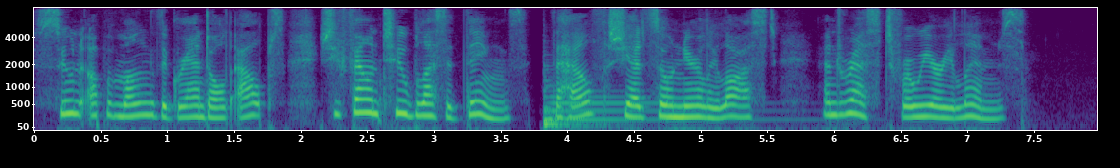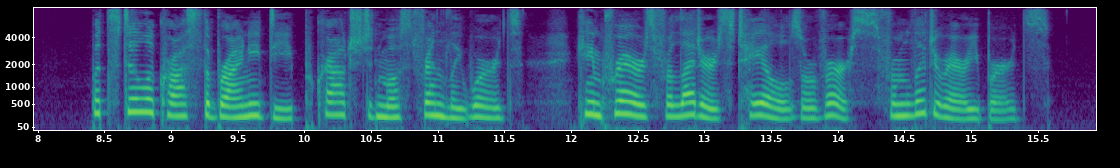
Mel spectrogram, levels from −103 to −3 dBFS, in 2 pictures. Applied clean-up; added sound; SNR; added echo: none; Bowed string instrument; 14 dB; none.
